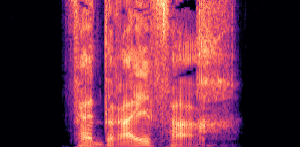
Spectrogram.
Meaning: 1. singular imperative of verdreifachen 2. first-person singular present of verdreifachen
- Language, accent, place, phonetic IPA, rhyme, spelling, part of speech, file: German, Germany, Berlin, [fɛɐ̯ˈdʁaɪ̯ˌfax], -aɪ̯fax, verdreifach, verb, De-verdreifach.ogg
